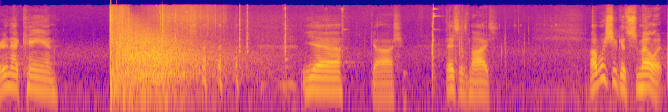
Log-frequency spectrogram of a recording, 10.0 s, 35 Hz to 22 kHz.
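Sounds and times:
rifle shot with echo: 0:01.6 - 0:04.2.

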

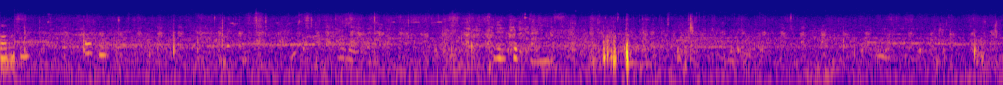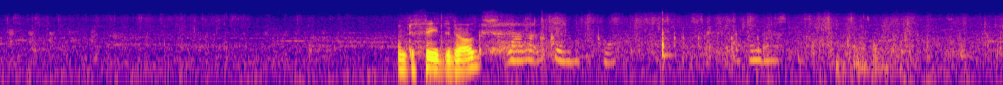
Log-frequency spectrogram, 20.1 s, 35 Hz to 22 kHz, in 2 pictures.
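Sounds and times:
dogs whining and yipping: 0:00.0 - 0:11.3
faint voices: 0:00.0 - 0:20.0.

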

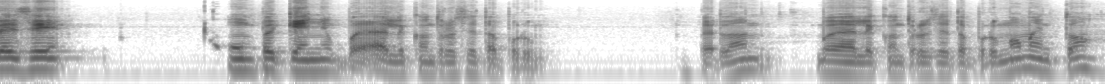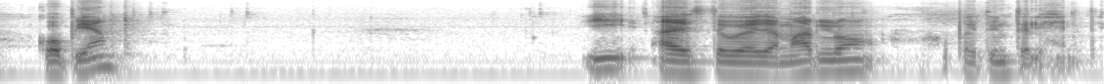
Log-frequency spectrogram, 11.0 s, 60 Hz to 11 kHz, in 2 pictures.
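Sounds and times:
person speaking: 0:00.0 - 0:07.0, 0:08.0 - 0:11.0
faint steady hum: 0:00.0 - 0:11.0
computer mouse clicks: 0:06.1 - 0:07.2.

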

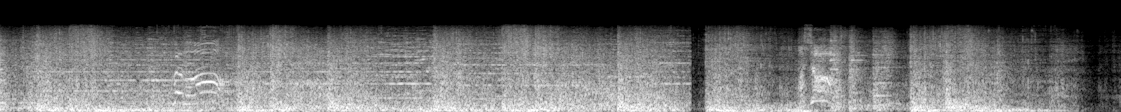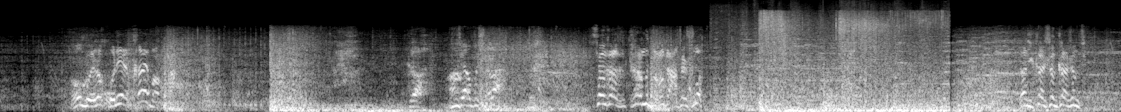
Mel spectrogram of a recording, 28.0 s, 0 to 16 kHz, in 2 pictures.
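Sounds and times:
gunfire: 0:00.0 - 0:01.7, 0:02.9 - 0:09.6, 0:22.9 - 0:25.9
dramatic background music: 0:00.0 - 0:10.0, 0:22.9 - 0:28.0
explosions: 0:00.0 - 0:10.0, 0:11.4 - 0:12.9, 0:22.9 - 0:26.3
mortar fire: 0:00.0 - 0:14.2, 0:16.0 - 0:21.4, 0:22.9 - 0:26.4.

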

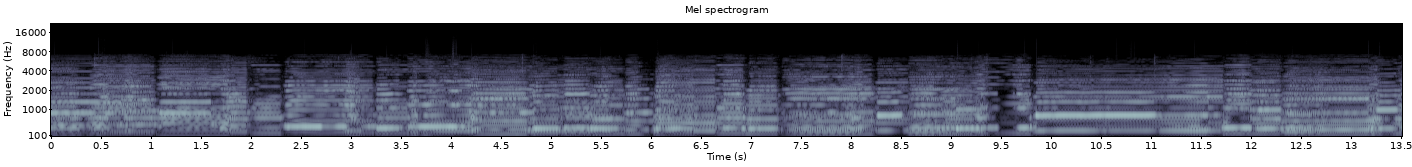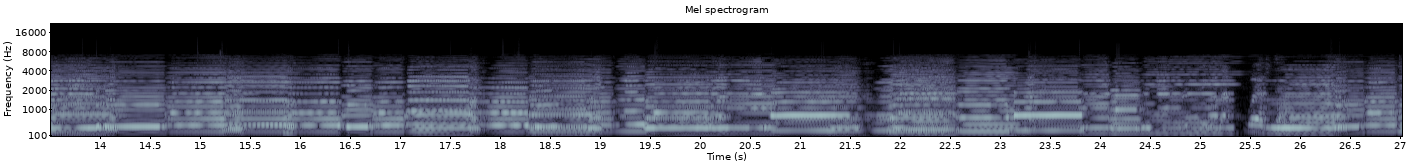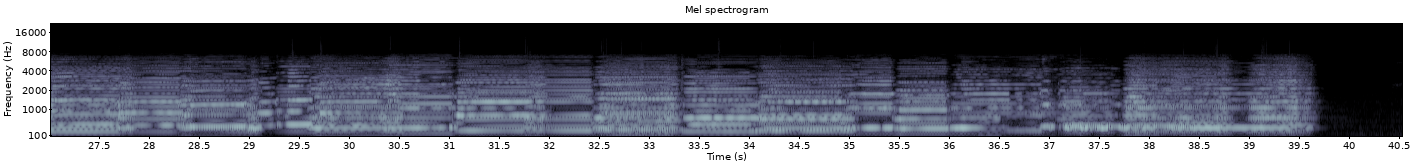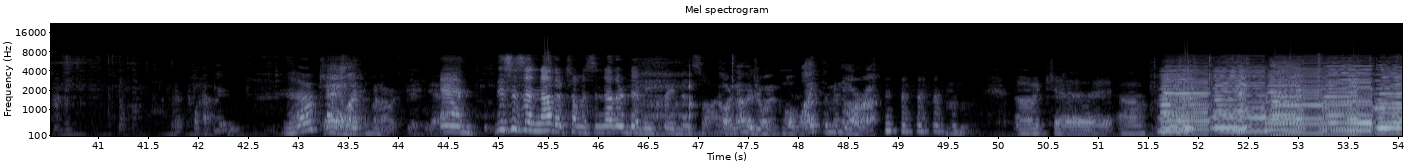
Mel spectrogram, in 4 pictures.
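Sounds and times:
clarinet: 0:00.0 - 0:39.7, 0:51.2 - 0:54.0
piano accordion melody: 0:00.0 - 0:39.8, 0:44.4 - 0:48.8, 0:51.2 - 0:54.0.

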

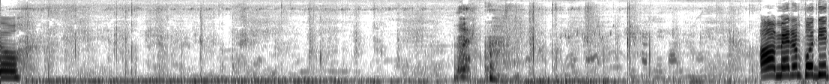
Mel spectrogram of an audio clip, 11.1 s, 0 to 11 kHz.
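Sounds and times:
footsteps through wet grass: 0:00.1 - 0:05.8.

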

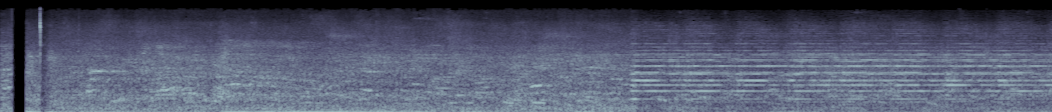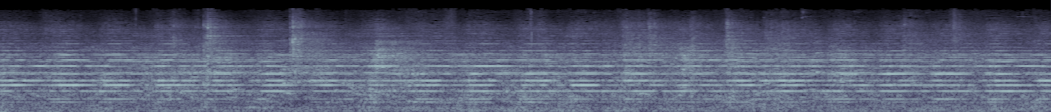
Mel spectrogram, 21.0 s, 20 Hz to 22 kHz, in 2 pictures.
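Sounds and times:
indoor crowd chatter: 0:00.0 - 0:21.0.

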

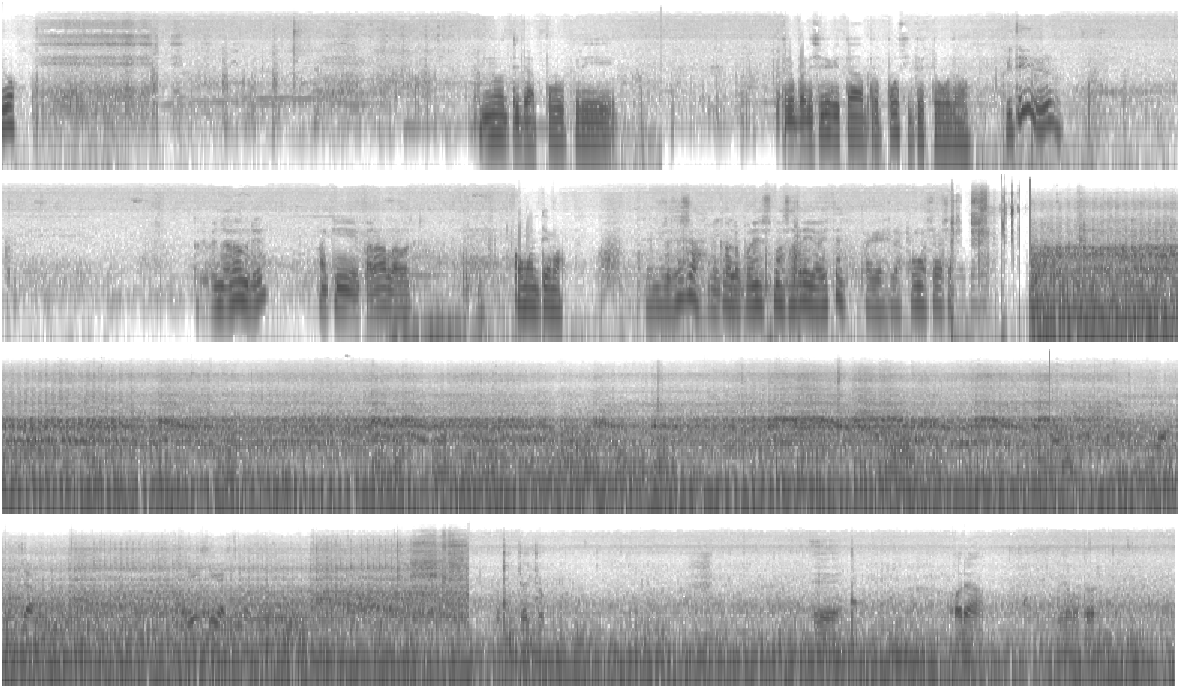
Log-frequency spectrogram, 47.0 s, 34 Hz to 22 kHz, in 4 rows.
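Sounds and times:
wind rush on microphone: 0:22.0 - 0:47.0
motorcycle engine rumble: 0:22.1 - 0:47.0.

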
